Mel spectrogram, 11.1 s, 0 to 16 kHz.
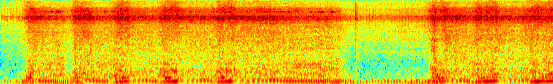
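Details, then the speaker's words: Honda Vario 125 injection scooter after the throttle-delay fix: quick throttle blips about once a second, revs rising and falling promptly with no lag or stumble; pull is more responsive with no delay, normal throttle response. "nah oke tarikannya juga lebih responsif tidak ada delai lagi"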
